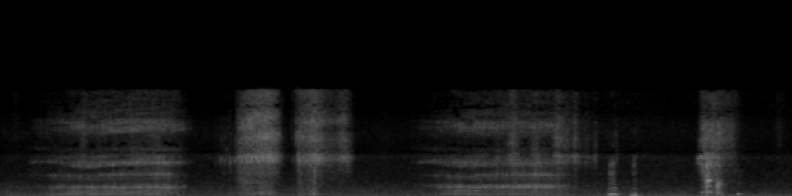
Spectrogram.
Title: Snoring... hilarious!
